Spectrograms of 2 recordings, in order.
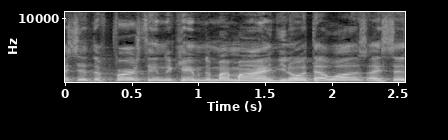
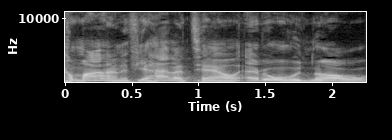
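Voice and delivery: ordinary delivery

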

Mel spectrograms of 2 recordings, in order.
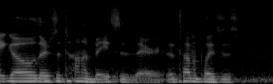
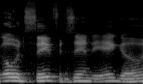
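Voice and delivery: ordinary delivery

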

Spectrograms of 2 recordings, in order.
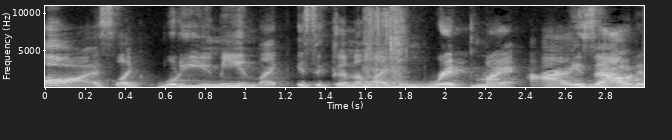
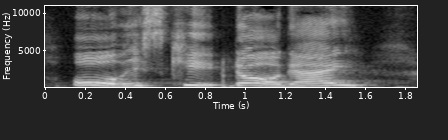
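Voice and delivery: put-on Australian accent with raised pitch; 6 semitones higher than usual. Retelling an ex-boyfriend's words about the dog: imitating an australian accent. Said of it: "He was actually Australian, so he was more like".

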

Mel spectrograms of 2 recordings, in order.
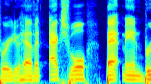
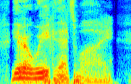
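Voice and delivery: very loud, rough, gruff alternate voice; 9 dB louder than usual. Describing a scene for Harvey, the speaker voices the other side: gruff alternate voice. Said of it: "the kind of gruff alternate voice".

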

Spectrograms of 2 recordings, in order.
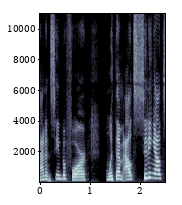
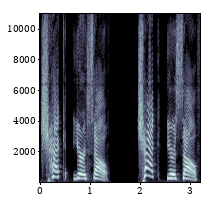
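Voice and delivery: mock freak-out, slow and drawn-out outburst; 3 semitones higher than usual. Retelling how Laura shouted at Kate: imitating Laura saying it loudly. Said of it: "for just saying, "Check yourself," loudly".

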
